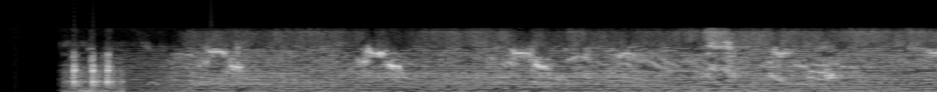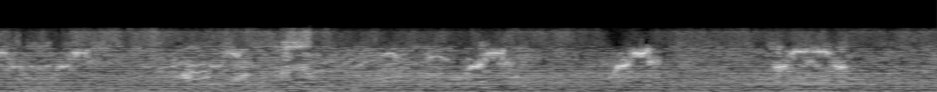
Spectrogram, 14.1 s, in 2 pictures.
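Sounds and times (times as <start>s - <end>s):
sharp clicks: 0.5s - 1.0s
bird chirps sliding downward: 0.5s - 2.0s, 12.8s - 13.6s.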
